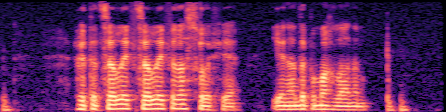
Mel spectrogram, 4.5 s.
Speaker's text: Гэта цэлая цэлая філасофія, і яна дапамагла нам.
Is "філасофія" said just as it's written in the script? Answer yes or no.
yes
